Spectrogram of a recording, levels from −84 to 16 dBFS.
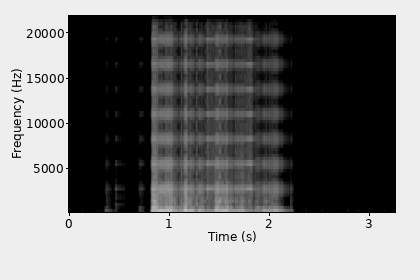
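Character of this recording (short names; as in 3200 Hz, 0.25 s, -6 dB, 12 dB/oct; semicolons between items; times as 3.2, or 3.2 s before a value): a buzz of ramps at a fixed pitch in blocks of 16 samples; chopped level 3.6 Hz, depth 60%, duty 75%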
